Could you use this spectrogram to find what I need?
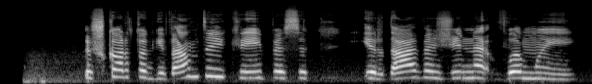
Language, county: Lithuanian, Vilnius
